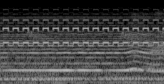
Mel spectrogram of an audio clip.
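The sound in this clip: A telephone rings with a rapid, evenly pulsing electronic trill, loud and steady and heard alone.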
